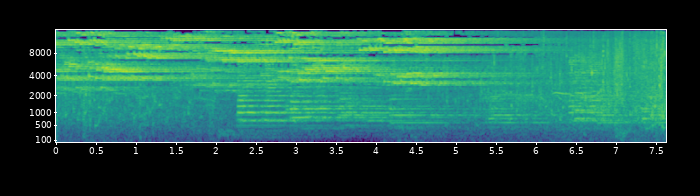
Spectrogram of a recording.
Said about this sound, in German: Eigentlich sagte er ja, folgt dem Bachlauf und nicht wartet durch den ganzen Bach. Ich habe ganz nasse Füße.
